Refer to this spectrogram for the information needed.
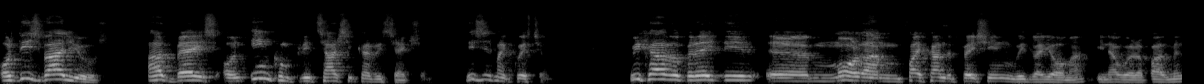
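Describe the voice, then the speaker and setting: With a Spanish accent, a man speaks at a high pitch with very wide pitch swings. The background is quiet. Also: fairly slow pace. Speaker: neurosurgeon; presenter. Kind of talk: lecture. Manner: halting. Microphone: webcam.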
